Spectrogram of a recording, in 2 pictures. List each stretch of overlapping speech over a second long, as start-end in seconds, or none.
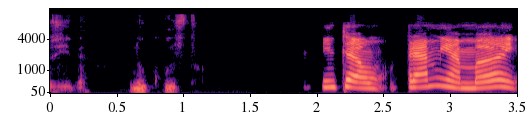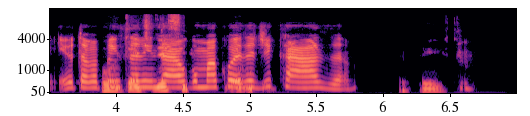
3.8-5.2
